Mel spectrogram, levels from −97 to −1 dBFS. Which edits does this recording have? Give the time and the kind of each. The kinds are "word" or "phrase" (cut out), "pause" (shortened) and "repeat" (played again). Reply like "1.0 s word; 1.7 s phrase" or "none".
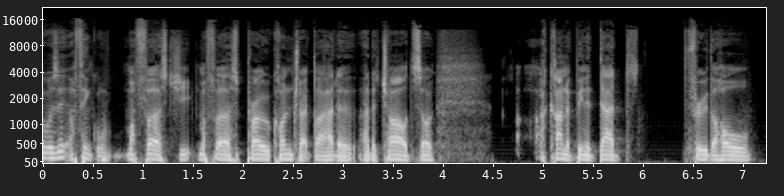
none

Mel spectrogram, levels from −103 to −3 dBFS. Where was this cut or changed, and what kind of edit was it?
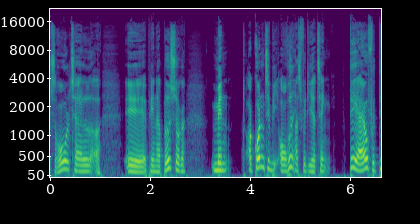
3.8 s word; 4.9 s word

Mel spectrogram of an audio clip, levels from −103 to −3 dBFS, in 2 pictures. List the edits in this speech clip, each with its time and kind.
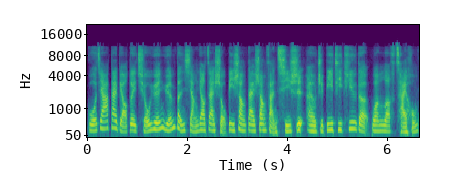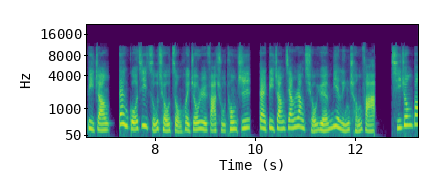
7.2 s pause; 10.0 s pause

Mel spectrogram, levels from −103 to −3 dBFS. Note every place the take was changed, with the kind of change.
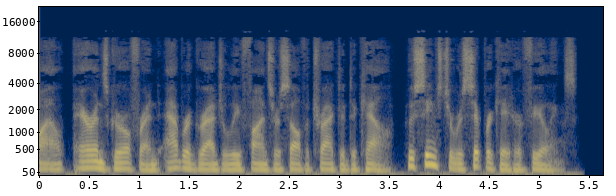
3.6 s pause

